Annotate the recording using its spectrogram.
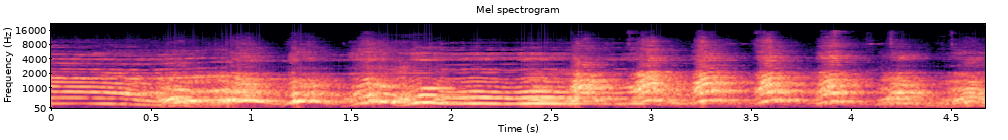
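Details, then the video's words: Two young dogs, aged 2, answering a fire siren with quivering howls that break into short yelping pulses, repeated roughly three times a second toward the end. "Dogs Dislike Firesiren"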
